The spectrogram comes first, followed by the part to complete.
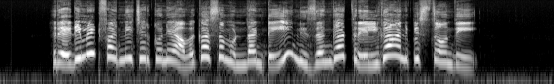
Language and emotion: Telugu, surprised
